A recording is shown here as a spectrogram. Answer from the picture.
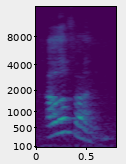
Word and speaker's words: elephant: Selanjutnya number 8, elephant. Elephant itu P dan H-nya dibaca seperti huruf F.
